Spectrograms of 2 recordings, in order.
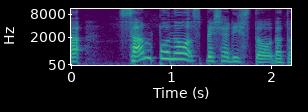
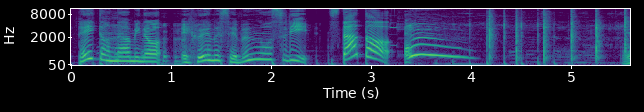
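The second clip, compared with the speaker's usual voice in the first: radio jingle call; 5 semitones higher than usual. Acted. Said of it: "かっこいい".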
